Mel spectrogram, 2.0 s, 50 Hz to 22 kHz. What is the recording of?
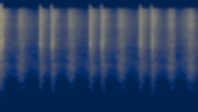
rice pill shaker
pill shaker loop zoom h1 edited into loop in reaper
